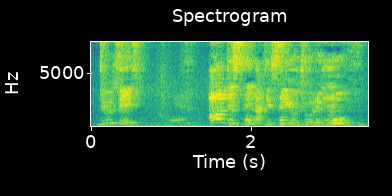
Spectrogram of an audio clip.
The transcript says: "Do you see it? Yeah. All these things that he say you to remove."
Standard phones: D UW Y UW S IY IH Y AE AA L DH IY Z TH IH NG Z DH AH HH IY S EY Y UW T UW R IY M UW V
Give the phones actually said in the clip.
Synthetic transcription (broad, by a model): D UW Y UW TH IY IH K AA L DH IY S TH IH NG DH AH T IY S EY Y UW T UW R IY M UW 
